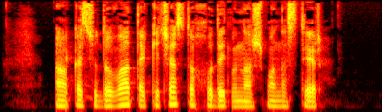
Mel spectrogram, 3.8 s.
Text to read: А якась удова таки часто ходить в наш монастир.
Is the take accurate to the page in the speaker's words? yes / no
yes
